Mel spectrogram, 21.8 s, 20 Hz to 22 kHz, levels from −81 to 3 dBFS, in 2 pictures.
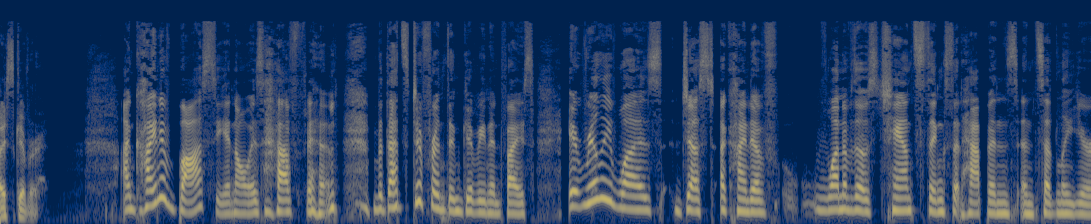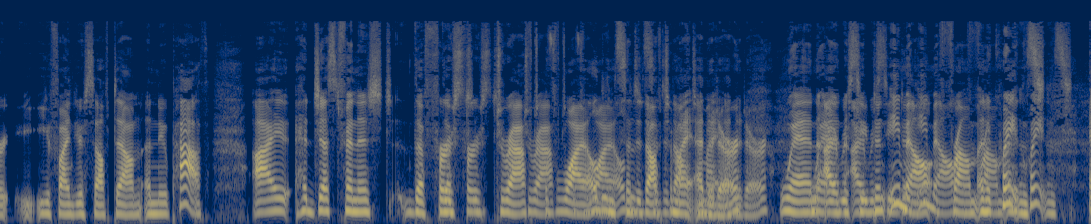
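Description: From 15.30 s, right after "had just finished the", a doubled audio track runs to the end: a full-band copy trails by roughly 300 ms at about 5 dB lower. Unlike reverb, it has no decay or room colour. A second capture path is the likely cause.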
